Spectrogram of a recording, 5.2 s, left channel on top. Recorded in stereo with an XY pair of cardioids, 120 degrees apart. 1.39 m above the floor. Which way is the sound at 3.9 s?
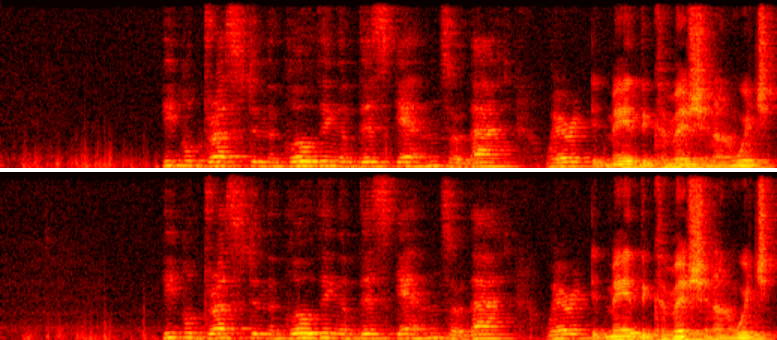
20° right.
